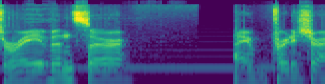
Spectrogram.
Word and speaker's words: Raven: that good time for another field trip it's pronounced Raven sir I'm pretty sure I earned that title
